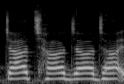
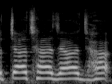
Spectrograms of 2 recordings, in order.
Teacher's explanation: चा, छा, जा, झा स्पर्श संघर्षी व्यंजन है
